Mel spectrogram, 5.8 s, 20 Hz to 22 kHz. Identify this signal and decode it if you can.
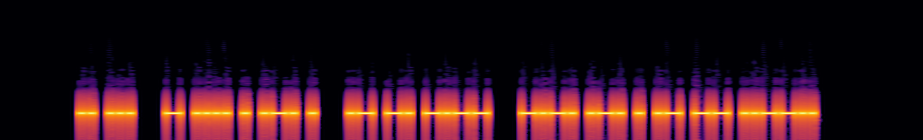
Morse code, heard as a keyed tone, about 40 wpm, 700 Hz. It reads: IS THERE ANY CREAM?
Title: Sentences from Top 1500 Words 40wpm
